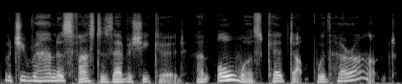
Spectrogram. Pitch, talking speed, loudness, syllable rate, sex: 145 Hz, 240 wpm, -18 LUFS, 4.7 syllables/s, male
